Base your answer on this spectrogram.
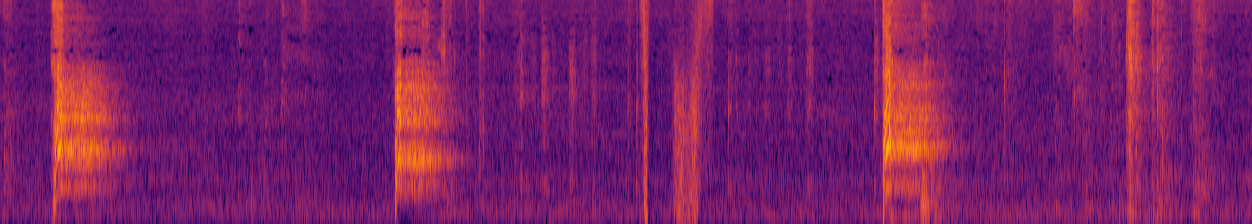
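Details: Six-month-old black and gray Lhasa Apso puppies playing after a bath: three loud, harsh barks about four to five seconds apart, with softer short yips and light clattering between them.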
